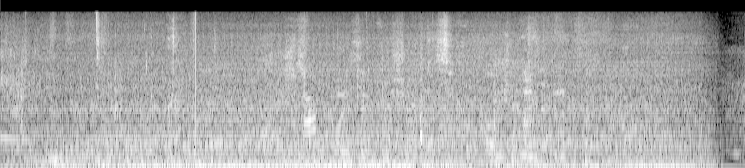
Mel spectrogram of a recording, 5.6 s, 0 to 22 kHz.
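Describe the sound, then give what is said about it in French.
Steady, loud engine and road rumble from inside a moving van, one of three vehicles in a Resto Bus convoy delivering meals at 7 pm, heading to quai Gambetta, with wind noise and faint background voices, running continuously before cutting off abruptly at the end. “19h, j'accompagne l'équipe dans l'un des trois véhicules du cortège.”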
